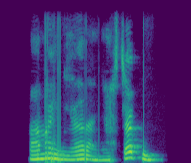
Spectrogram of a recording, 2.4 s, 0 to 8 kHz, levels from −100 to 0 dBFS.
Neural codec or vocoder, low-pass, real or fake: codec, 44.1 kHz, 7.8 kbps, DAC; 7.2 kHz; fake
